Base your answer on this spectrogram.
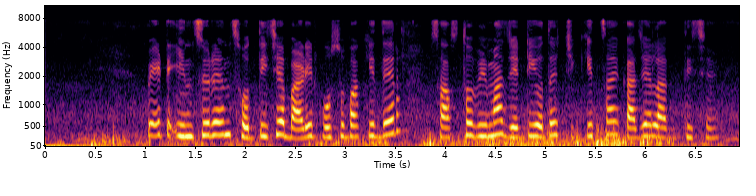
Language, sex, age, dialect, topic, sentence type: Bengali, female, 18-24, Western, banking, statement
